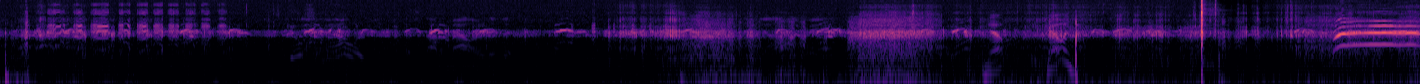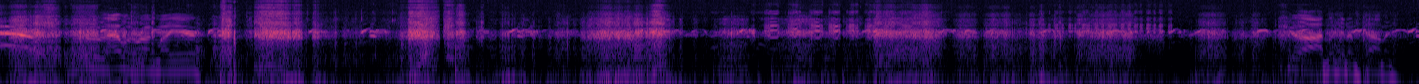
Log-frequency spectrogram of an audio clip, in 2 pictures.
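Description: A large flock of geese honking nonstop, many overlapping calls, with wind gusting on the microphone. There is one sharp click about twelve seconds in.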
